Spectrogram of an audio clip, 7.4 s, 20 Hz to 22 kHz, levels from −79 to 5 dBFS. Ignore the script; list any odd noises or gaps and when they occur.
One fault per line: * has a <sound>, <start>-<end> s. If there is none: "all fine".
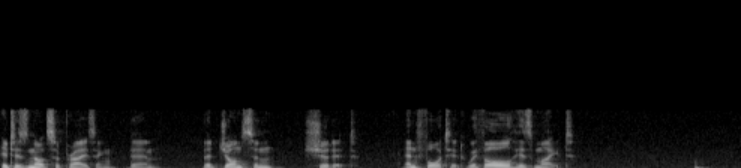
* has a thud, 6.9-7.2 s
